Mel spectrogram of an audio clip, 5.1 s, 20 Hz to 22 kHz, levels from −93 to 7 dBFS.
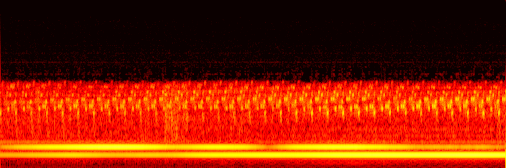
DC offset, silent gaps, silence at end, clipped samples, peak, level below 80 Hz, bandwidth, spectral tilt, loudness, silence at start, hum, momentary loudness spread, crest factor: under 0.1%; none; 0 s; under 0.1%; -6 dBFS; -72 dBFS; 3.2 kHz; -7 dB/octave; -17 LUFS; 0 s; none; 6 LU; 10 dB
